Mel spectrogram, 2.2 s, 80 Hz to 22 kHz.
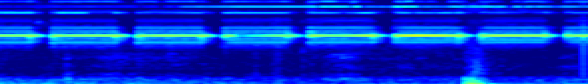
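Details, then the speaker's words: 1988 Amstrad PCW 8256 computer trying to load a very dirty floppy disk: rapid string of high short beeps, about three a second, as it starts reading then fails repeatedly; dirty disk suspected, not confirmed. "So yes, it started to read it, and then it's failed. So let's try again. There we go, that's the loading procedure. Yeah, sounds like it's failing again."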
